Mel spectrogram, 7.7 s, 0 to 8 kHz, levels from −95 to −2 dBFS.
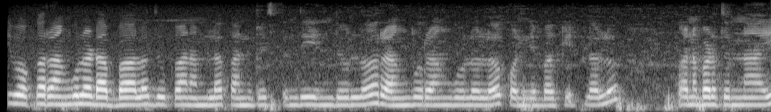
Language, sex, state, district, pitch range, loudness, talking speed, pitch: Telugu, female, Telangana, Mahabubabad, 195-205 Hz, -17 LUFS, 85 wpm, 200 Hz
